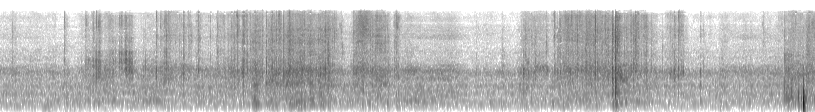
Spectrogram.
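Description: Plastic bubble mailer crinkling as hands handle it and work it open, in two stretches of irregular crackling with a short lull between them and a sharp click about six seconds in.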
